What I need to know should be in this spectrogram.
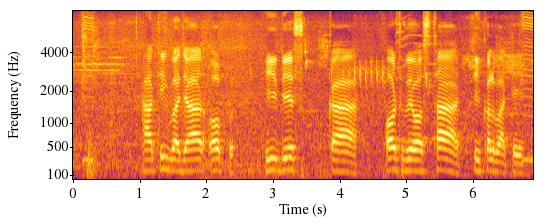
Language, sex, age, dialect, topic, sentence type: Bhojpuri, male, <18, Northern, banking, statement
